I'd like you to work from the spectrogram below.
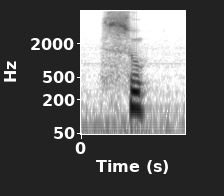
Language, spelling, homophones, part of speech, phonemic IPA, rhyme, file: French, sou, sous / saoul / saouls / soul / soûl / souls / soûls, noun, /su/, -u, Fr-sou.ogg
- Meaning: 1. sou (old French coin) 2. money; cash 3. cent (one hundredth of a dollar)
